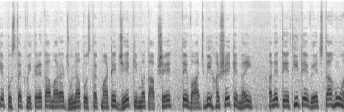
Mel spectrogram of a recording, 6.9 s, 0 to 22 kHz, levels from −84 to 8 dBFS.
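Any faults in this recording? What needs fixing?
Gain pumping runs throughout the speech: the gain swings by around 10 dB, and the room noise sits about 32 dB below the speech. The likely cause is gain set far too high, with a fast limiter pulling it down. Unlike a noise gate, which cuts the background, this pulls the gain down on loud sounds. To prevent it, lower the microphone gain so the limiter rarely acts.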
